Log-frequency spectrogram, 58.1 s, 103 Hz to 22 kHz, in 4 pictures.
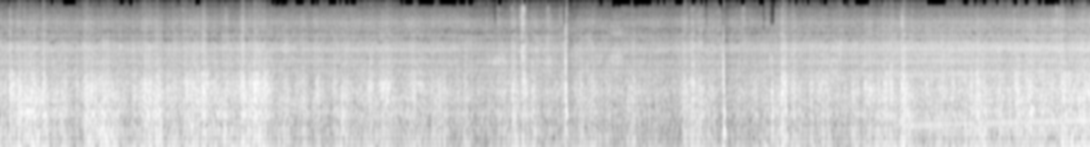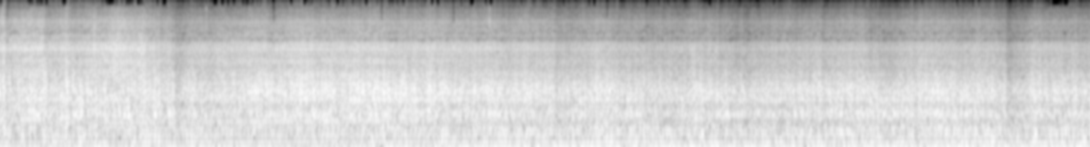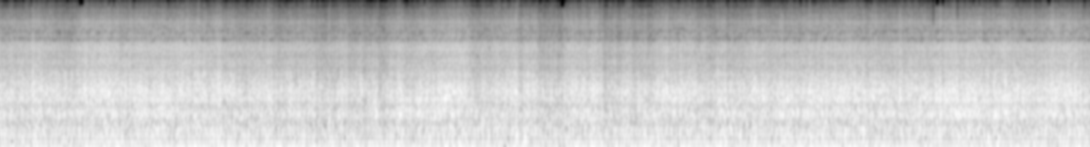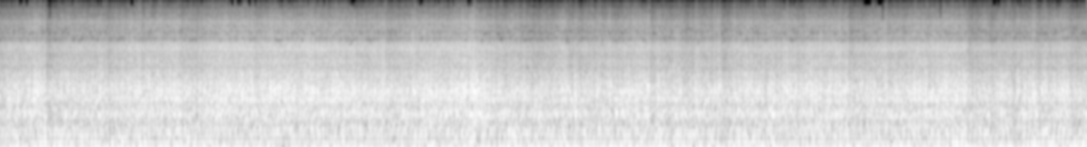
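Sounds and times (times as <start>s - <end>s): low rumble: 0.0s - 58.0s
vehicle engine and road noise: 0.0s - 58.0s
rising engine tone: 10.6s - 19.5s.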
